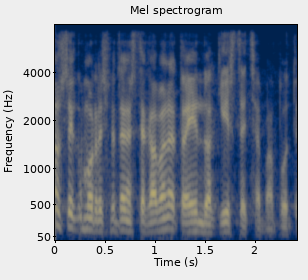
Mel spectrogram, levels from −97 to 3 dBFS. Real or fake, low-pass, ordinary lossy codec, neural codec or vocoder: fake; 7.2 kHz; none; codec, 24 kHz, 6 kbps, HILCodec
